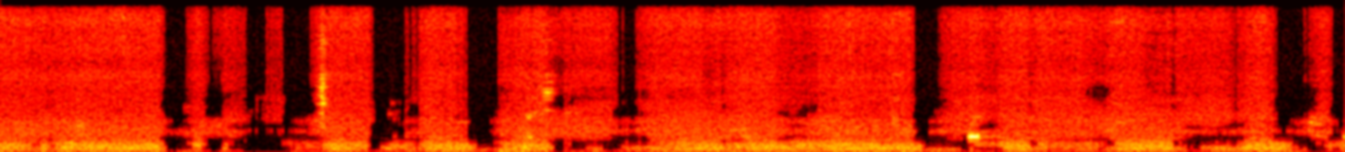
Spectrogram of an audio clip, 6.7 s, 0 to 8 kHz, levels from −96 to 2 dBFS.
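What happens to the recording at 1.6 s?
At 1.6 s the speech dips sharply and breaks up, sometimes nearly vanishing, within a span from 0.81 to 4.09 s. The likely cause is speech suppressed in double talk: with both sides talking at once, the echo canceller mistook this talker for loudspeaker echo and turned it down.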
